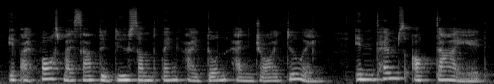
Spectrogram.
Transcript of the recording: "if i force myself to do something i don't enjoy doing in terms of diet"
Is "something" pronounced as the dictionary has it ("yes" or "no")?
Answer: yes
